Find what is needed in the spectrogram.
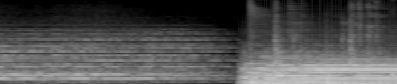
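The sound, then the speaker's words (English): Deep horns blow in long, sustained tones: a steady droning note first, then a sudden louder, brassier blast that swells in and holds, rich with low rumbling harmonics. “The sound of horns shook me back into consciousness. These weren't like the horns I'd heard before, but much deeper.”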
